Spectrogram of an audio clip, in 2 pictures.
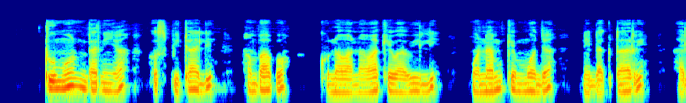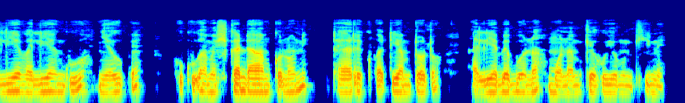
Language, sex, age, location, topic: Swahili, female, 25-35, Kisumu, health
